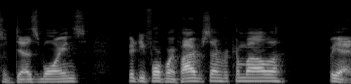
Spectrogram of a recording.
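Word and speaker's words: Des Moines: de or if you don't know how to pronounce it Des Mo 54.5% for Cala but yeah every other City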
